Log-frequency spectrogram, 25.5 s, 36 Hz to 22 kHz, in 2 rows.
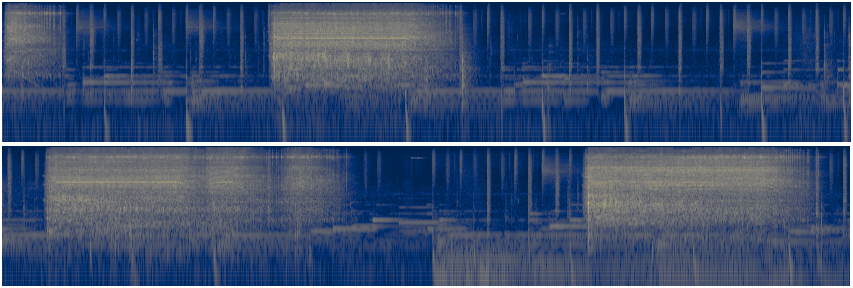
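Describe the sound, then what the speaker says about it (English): A power driver backs four Torx screws out of a motorcycle airbox cover, coming as several loud whirring bursts separated by quieter handling sounds and clicks, close up with no talking. "4 screws getting removed."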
